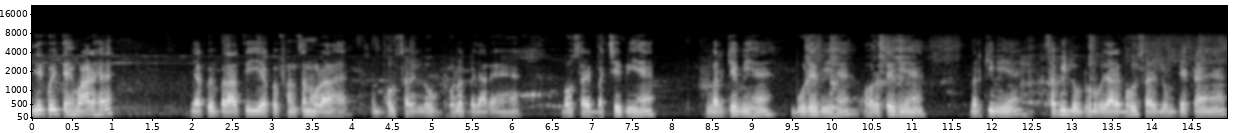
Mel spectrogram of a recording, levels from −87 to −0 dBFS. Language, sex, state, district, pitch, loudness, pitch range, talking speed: Hindi, male, Bihar, Purnia, 125 Hz, -17 LUFS, 120-140 Hz, 200 wpm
